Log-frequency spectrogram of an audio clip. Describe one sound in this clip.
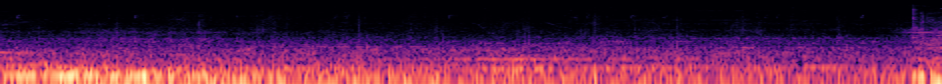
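Footsteps climb stone steps at a steady pace.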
